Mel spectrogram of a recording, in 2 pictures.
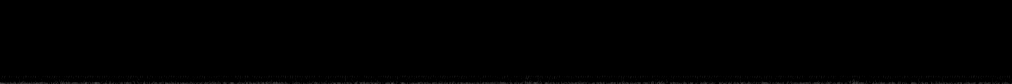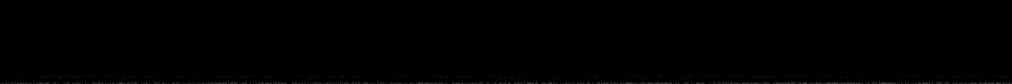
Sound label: room tone; Gregor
